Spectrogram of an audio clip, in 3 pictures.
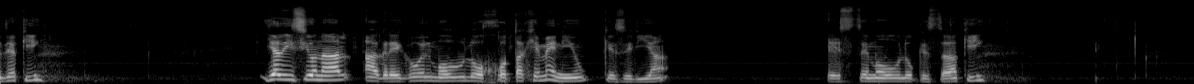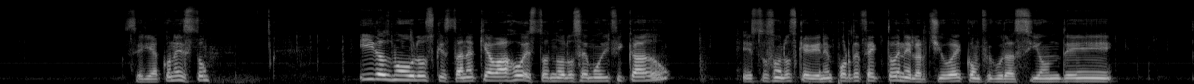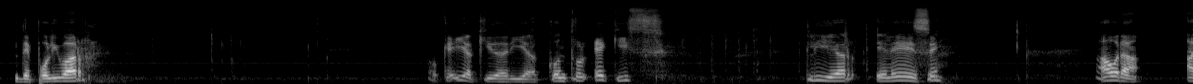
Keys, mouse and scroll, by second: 0.0 Up, 0.5 Down, 1.1-6.3 typing, 8.3-9.0 typing, 9.9-12.2 drag, 12.2 Up, 12.8-13.2 Up, 13.6 Down, 14.3-14.9 Down, 15.3 Up, 15.5 Up, 15.8 Down, 16.0 Down, 18.0 Page_Down, 18.5 Page_Down, 18.9 Page_Down, 19.5 Page_Down, 19.9 Page_Down, 20.9 Page_Down, 21.2 Page_Up, 21.4 Page_Up, 21.6 Page_Up, 22.0 Page_Down, 22.3 Page_Down, 22.6 Page_Down, 23.1 Page_Up, 23.5 Page_Up, 23.9 Page_Up, 24.7 Page_Up, 26.0 Page_Down, 26.2 Page_Down, 29.4 ctrl+x, 29.4 typing, 30.5-32.4 typing, 32.5 Return.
